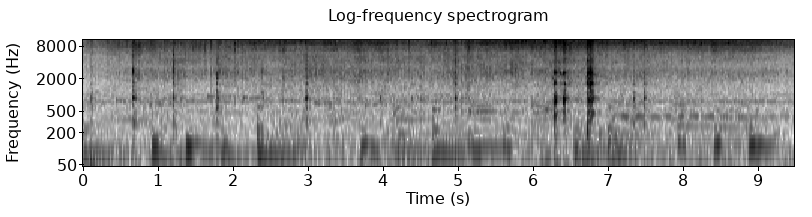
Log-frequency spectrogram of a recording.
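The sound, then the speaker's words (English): Mushrooms sizzle steadily in a hot pan while being stirred, a continuous bright frying hiss broken by a few sharper scraping and clattering stir strokes, with no talking. “All right, so again, every now and then, give it a nice little stir.”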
